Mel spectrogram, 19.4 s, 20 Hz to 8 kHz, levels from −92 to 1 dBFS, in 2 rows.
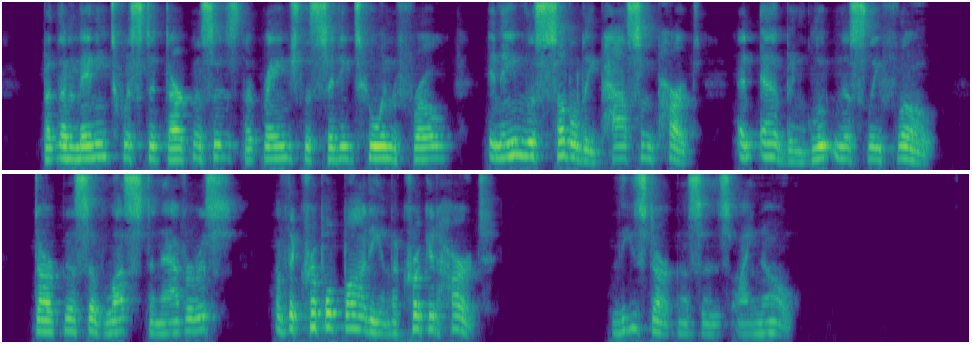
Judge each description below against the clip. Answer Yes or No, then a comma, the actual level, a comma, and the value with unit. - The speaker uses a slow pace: Yes, slow, 125 wpm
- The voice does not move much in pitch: No, average, 3.1 semitones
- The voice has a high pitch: No, medium, 165 Hz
